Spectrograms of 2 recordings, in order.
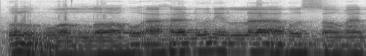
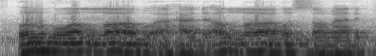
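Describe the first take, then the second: First: Ahad joins Allahu through an added nil sound. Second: Ahad runs into Allahu with no added nun. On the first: The speaker calls it right. "Kalau wasol mah bacanya" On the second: The speaker calls it wrong. "Jangan misalnya kayak gini"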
